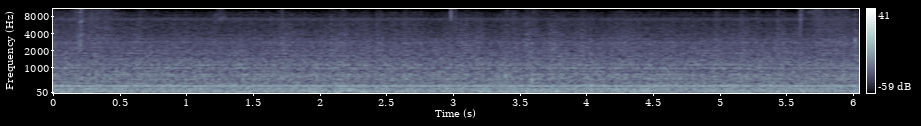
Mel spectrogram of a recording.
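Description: Steady room tone: a constant low hum with an even hiss beneath it, and one faint tick about halfway through.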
